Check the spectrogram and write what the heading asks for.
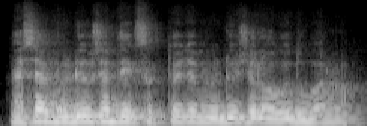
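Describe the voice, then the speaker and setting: Male physics tutor, high-ish voice, dark tone, chatty and coaxing, repeats points; roomy, muffled recording. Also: fairly even intonation, rapid-fire. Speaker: physics teacher. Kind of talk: online class lecture. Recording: dull, roomy online-class audio.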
